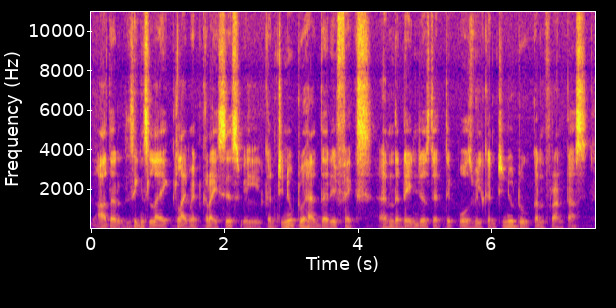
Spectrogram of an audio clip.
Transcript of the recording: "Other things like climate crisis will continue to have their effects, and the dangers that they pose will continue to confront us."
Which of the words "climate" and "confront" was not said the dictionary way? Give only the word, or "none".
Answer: none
